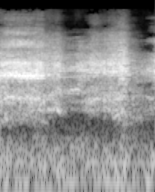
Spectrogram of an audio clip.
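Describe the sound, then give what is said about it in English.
A loud, dense chorus of harsh, raspy screeches from a large flock of hundreds of sulfur-crested cockatoos, white-bodied with yellow crests, feasting on a pond, overlapping continuously with no pauses and no talking. “They have a big white body, they have a yellow crest, and they seem to be having a very big feast on a pond.”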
